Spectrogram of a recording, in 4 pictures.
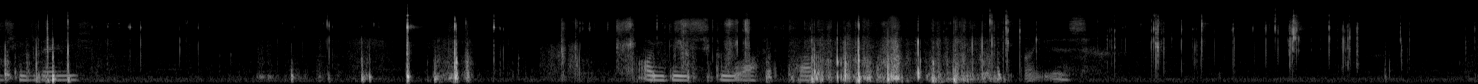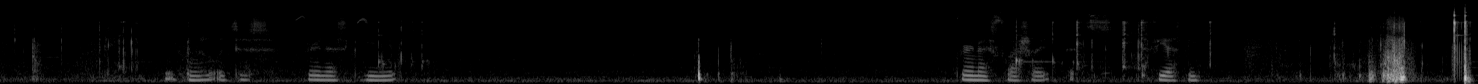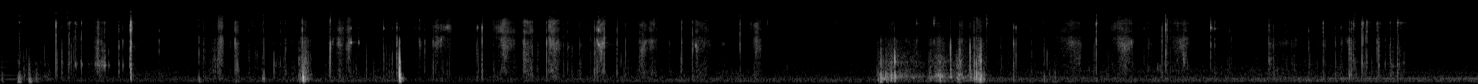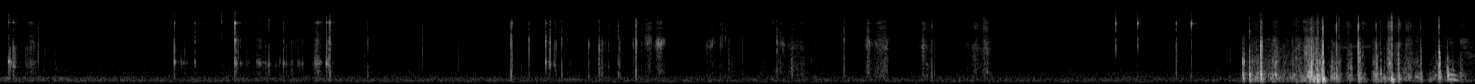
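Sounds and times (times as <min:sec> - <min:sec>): flashlight handling clicks and scrapes: 0:00.2 - 0:10.4, 0:11.0 - 0:14.9, 0:15.8 - 0:16.2, 0:25.0 - 0:27.0, 0:30.1 - 0:37.3, 0:38.4 - 0:43.7, 0:46.1 - 0:47.7, 0:49.4 - 0:54.3.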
